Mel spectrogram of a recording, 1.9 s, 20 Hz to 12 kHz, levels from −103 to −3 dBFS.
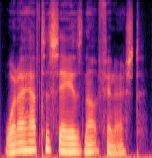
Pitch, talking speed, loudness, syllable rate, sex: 120 Hz, 250 wpm, -16 LUFS, 6.0 syllables/s, male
